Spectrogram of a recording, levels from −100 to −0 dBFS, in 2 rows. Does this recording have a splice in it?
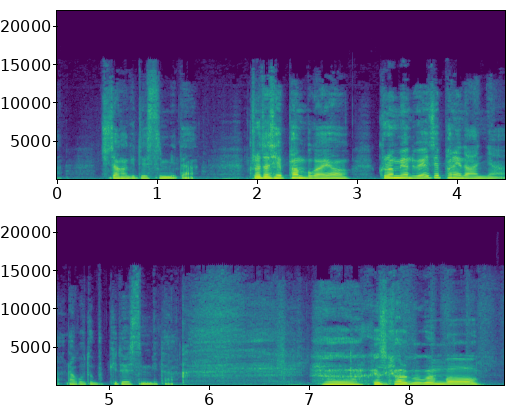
yes; 1 cut; at 2.3 s

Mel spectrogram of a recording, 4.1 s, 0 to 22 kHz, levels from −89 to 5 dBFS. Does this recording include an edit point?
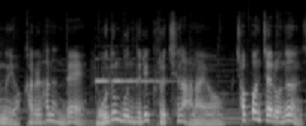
yes; 2 cuts; at 1.2 s, 3.0 s

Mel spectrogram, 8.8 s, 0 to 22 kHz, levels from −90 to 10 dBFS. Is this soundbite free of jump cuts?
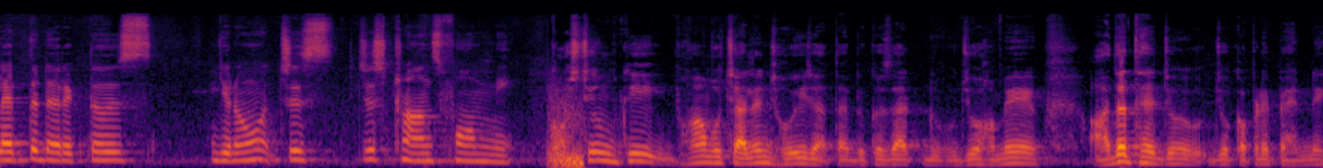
no; 1 cut; at 3.6 s

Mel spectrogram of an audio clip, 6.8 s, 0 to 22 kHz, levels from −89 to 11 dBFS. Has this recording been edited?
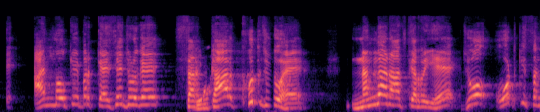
yes; 2 cuts; at 2.1 s, 5.7 s

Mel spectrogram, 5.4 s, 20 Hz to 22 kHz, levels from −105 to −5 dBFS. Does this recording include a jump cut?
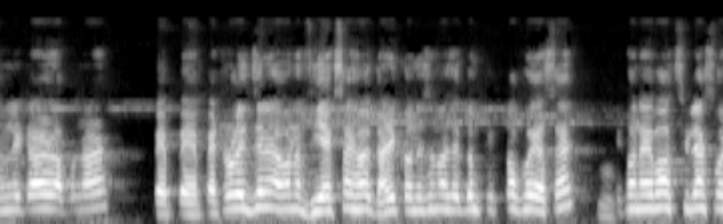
no; 0 cuts

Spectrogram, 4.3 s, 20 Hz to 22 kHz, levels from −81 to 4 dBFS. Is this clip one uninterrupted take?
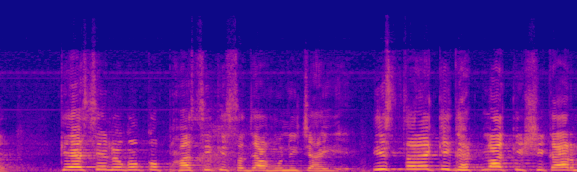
no; 1 cut; at 2.6 s

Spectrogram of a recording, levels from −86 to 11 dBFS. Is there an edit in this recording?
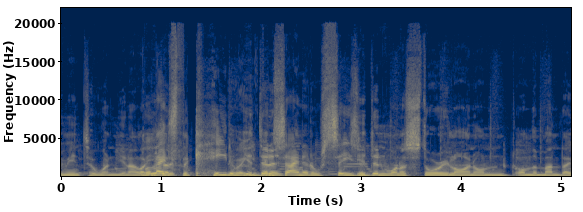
no; 0 cuts

